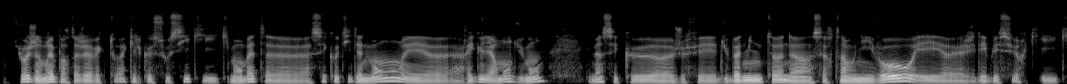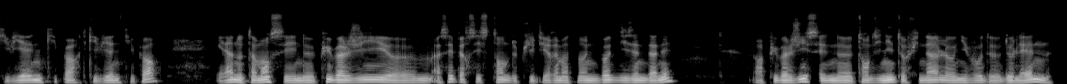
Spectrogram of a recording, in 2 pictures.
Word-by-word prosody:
Tu - - -3
vois, - - +6
j'aimerais 110 -1 +4
partager 100 -3 -2
avec 85 -2 -5
toi 65 - -6
quelques - - -6
soucis 130 - -5
qui 95 -7 -7
qui - - -12
m'embêtent, 95 +8 0
heu, 90 -3 -3
assez 85 +1 -6
quotidiennement 125 +10 +1
et 95 -4 +1
heu, 90 -1 -3
régulièrement 105 +5 +1
du 105 -5 -6
moins. 120 +10 0 0.4
Eh - - -13
bien, 105 +4 0
c'est 120 - -5
que, - - -9
heu, 95 -3 0
je 85 - -8
fais 90 0 -4
du 85 +2 -6
badminton, 100 +2 +4
à 90 -1 +2
un - - -2
certain 95 +1 -2
haut 95 - +3
niveau 110 - +6
et 95 -1 0
heu, 85 -1 -3
j'ai 80 -1 -8
des 90 - -2
blessures - - -5
qui 85 -1 -8
qui 80 - -12
viennent, 100 +4 +2
qui - - -16
partent, 95 -2 -4
qui - - -7
viennent, 90 +1 0
qui 85 -3 -13
partent 130 - -1 0.6
et - - -8
là 105 - +3
notamment, 100 +1 +4
c'est 95 -5 -4
une 90 -1 +1
pubalgie, 105 +1 +3
hem, 90 -2 0
assez 110 +9 -2
persistante 105 -1 -3
depuis 90 0 -7
je - - -13
dirais 90 +1 -3
maintenant 90 +1 -2
une 90 -1 +1
bonne 105 +2 +2
dizaine 95 -1 +1
d'années. 100 +11 +2 0.8
Alors - - -7
pubalgie, 100 +6 +2
c'est 95 - -3
une, 95 0 +2
heu, - - -3
tendinite 100 +5 +1
au - - -1
final 100 +4 0
au 90 - +1
niveau 90 +1 -1
de 90 -1 -3
de 90 - 0
l'aine, 90 +1 +2
95 Hz, 215 wpm, -23 LUFS, 90-105 Hz, 0.8 s, vois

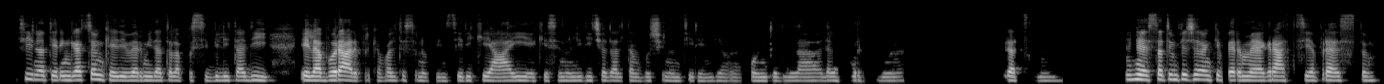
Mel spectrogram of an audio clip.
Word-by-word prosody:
Sì, 250 -3 -3
no, 215 -1 +1
ti 200 - +1
ringrazio 205 +3 +2
anche 210 -4 +2
di 190 - +3
avermi 185 0 +1
dato 185 0 -1
la 185 -1 -1
possibilità 185 +1 -4
di 190 -1 -1 0.3
elaborare, 190 -1 +7
perché 175 0 -14
a - - -13
volte 185 +1 -5
sono 180 -2 -8
pensieri 170 +2 -7
che 185 -1 -2
hai, 175 +1 0
e - - -5
che 170 - -10
se 175 +1 -9
non 175 0 -4
li 180 - -4
dici 185 +1 -5
ad 185 - -7
alta 175 0 -6
voce 170 +2 -8
non 170 -1 -7
ti - - -14
rendi 165 0 -10 0.3
conto, 175 -1 -5
uhm, - - -13
della 175 0 -6
della 180 0 -4
fortuna. 175 -1 -10 1.0
Grazie 185 -1 -1
mille. 175 0 -13 0.6
È - - +5
stato 225 +2 +2
un 225 - +3
piacere 230 0 +3
anche 215 +1 -1
per 195 0 +2
me. 185 -1 +4
Grazie, 190 +1 +1
a - - 0
presto. 185 -1 -1
185 Hz, 210 wpm, -23 LUFS, 175-195 Hz, 1.0 s, elaborare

